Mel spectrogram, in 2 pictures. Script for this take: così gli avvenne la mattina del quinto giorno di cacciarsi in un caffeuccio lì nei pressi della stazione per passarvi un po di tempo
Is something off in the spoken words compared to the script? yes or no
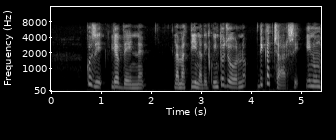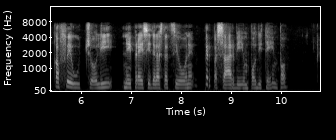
no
